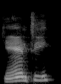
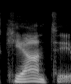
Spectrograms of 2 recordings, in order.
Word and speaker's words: Chianti: so go ahead go grab your bottle of Canty rub some lotion on your skin and let's begin tonight sorry that's better well apparently there was a whole controversy over him him mispronouncing it's Chianti right it's the correct pronunciation so so that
